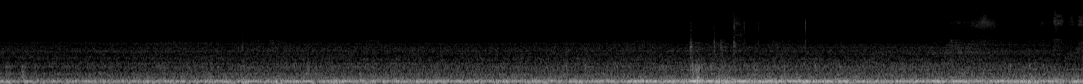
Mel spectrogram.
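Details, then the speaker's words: 2009 Pontiac G5 while driving: low road rumble with an uneven knocking from the wheel that grows louder as the car slows, with or without braking; the cause was found to be loose lug nuts. "It doesn't matter whether I step on the brake or not. It makes knocking noise. Now it's slowing down. The noise is louder. Knocking noise becomes louder when I slow down."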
